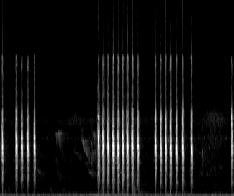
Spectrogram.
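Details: Fighting Eurasian tree sparrows give clipped, high chirps in three separated bursts of roughly five, nine and seven notes, with short silent pauses between.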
